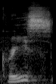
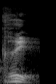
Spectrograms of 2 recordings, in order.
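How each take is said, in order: First: The name is said with an English pronunciation. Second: The name is said with a French pronunciation. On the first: "I want to say Grease" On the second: "I want to say it all, all French"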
